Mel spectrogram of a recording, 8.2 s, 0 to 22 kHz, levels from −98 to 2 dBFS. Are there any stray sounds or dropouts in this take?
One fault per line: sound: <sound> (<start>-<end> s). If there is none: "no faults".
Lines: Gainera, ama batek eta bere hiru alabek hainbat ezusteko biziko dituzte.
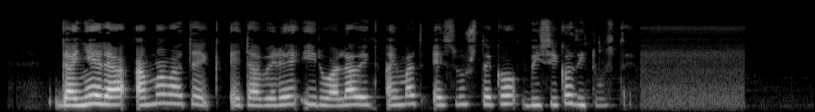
no faults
